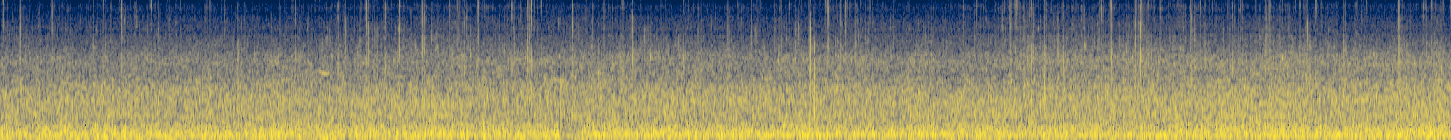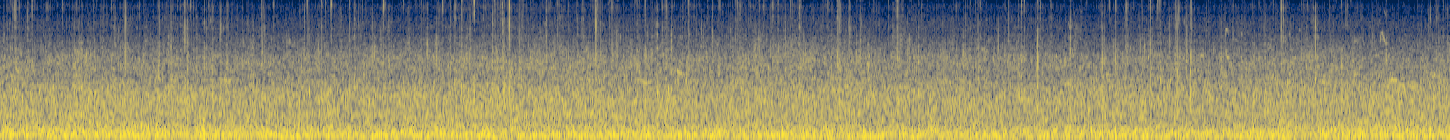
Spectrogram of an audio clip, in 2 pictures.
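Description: Steady rain falling on water and wet sand, with many separate drop ticks over a steady low rush.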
